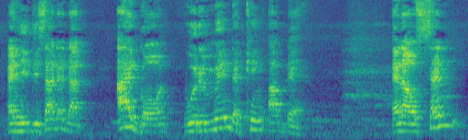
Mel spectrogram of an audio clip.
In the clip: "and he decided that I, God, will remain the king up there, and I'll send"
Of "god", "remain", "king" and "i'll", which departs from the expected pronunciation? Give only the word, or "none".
i'll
